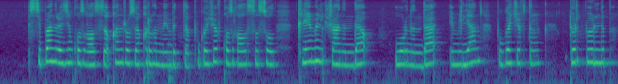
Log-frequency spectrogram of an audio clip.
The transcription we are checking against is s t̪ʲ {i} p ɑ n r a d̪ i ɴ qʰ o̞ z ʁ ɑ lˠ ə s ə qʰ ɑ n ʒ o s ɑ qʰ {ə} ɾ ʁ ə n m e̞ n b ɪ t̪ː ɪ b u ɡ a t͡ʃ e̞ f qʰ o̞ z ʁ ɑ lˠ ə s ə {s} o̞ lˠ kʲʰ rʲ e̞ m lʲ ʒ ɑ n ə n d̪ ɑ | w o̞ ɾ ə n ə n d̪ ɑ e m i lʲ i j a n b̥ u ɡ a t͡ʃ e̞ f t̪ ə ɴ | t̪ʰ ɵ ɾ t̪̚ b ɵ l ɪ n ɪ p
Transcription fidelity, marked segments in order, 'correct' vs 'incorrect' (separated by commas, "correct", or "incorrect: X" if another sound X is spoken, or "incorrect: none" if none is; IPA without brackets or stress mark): incorrect: e, correct, correct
